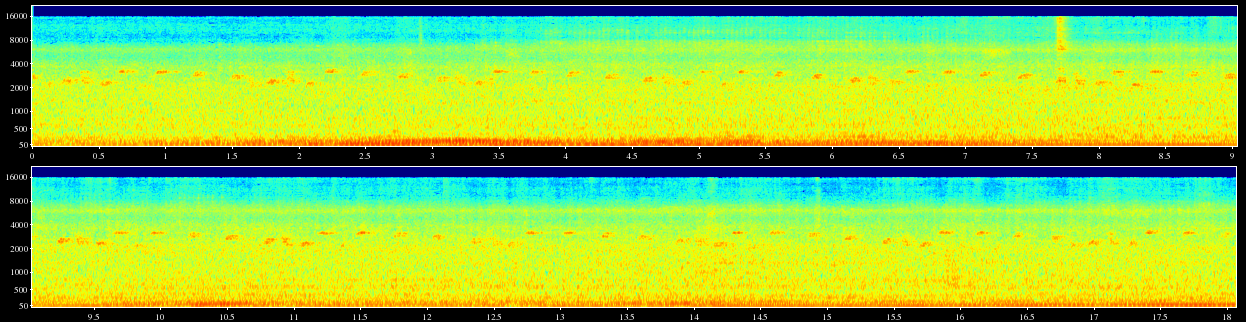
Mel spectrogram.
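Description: Mobile crane's diesel engine running steadily, with an electronic warning alarm playing a short tune of high beeps over and over on top of it.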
